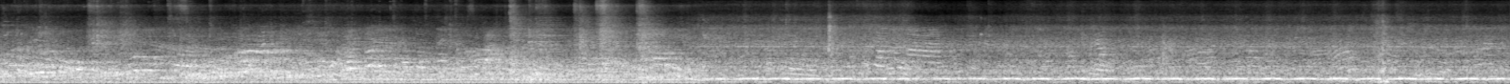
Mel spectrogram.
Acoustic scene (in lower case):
cafe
